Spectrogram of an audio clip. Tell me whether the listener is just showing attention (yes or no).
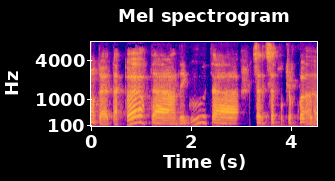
no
